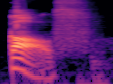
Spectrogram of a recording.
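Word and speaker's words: golf: گالف one syllable.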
